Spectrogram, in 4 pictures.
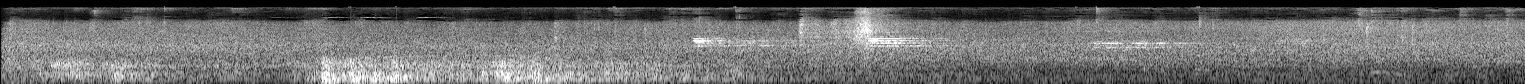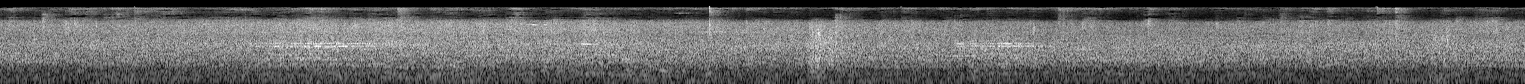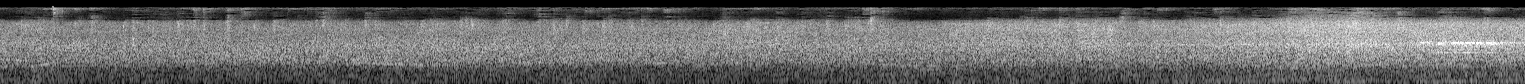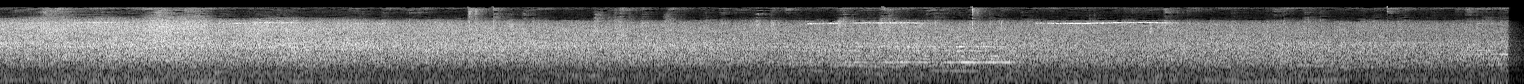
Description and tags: Street horns & rainy day & lightning (reverb+)
ambience, car, city, noise, people, traffic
